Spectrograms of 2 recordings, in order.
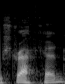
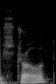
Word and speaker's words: Strachan: That's Malcolm Strachan, or Malcolm Strawn, depending on how you pronounce it or want to pronounce it.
